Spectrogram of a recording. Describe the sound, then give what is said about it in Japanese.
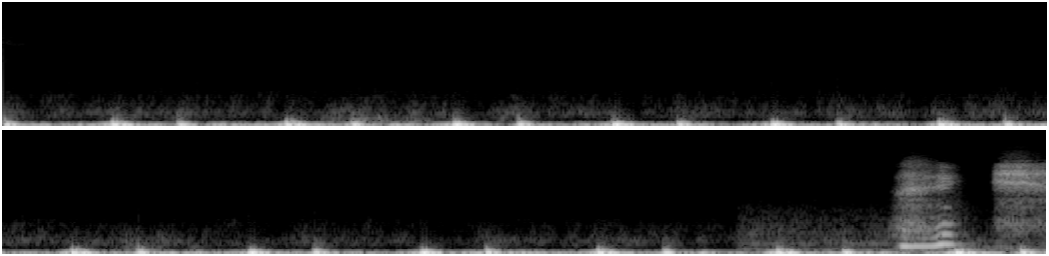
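A girl's slow, steady heartbeat, heard with an ear pressed to her chest, thumps up close and muffled, each beat a soft low double pulse repeating evenly; near the end a voice briefly murmurs over it. “ねえ、私の心臓の音、聞こえる？”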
